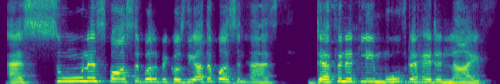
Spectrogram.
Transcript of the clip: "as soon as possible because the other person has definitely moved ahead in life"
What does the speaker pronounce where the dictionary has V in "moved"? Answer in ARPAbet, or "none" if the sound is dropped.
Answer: V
